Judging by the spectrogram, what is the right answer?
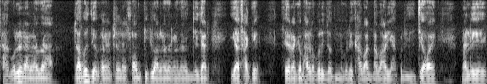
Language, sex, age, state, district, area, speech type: Bengali, male, 45-60, West Bengal, Uttar Dinajpur, rural, spontaneous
